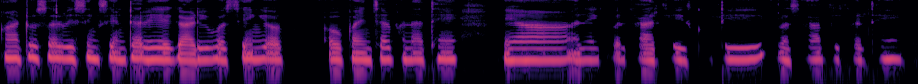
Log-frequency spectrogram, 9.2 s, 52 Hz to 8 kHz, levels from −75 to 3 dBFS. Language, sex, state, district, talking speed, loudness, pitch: Chhattisgarhi, female, Chhattisgarh, Sarguja, 115 wpm, -35 LUFS, 220 Hz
